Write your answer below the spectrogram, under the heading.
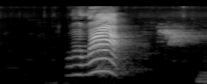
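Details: Pet Indian ringneck parrot mimicking the word "mummy": one harmonic, nasal, voice-like utterance rising then falling, about half a second long, followed by a soft breathy hiss indoors.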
